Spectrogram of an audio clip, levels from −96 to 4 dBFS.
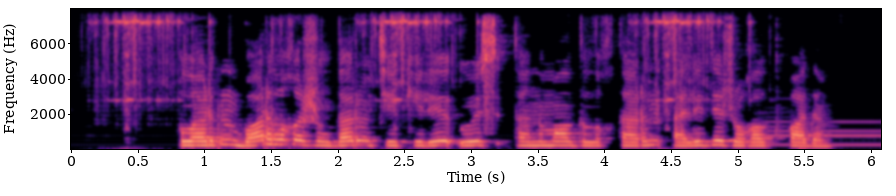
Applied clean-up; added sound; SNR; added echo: classical method Wiener filter.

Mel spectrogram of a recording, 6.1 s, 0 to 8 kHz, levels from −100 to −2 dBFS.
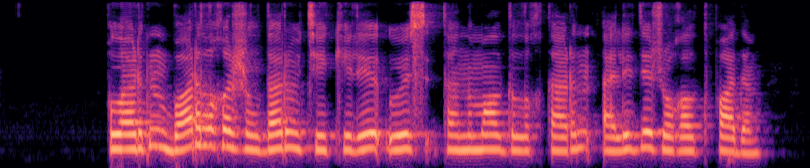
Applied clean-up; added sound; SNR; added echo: none; none; none; none.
